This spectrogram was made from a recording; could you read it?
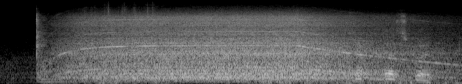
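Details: Proteam Proforce 1500XP upright vacuum, just fitted with a new bag, switched on: motor spins up to a clean, steady high whine and holds evenly with no rattle or labouring; normal running.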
